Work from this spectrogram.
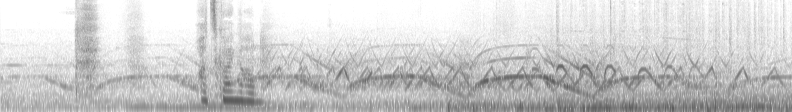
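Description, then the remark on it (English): Several police car sirens wail at once as the cars wind through the streets of Kingswood, their rising and falling tones overlapping and growing steadily louder over a low traffic rumble, with a voice briefly speaking near the start. “We follow the police cars winding through the streets of Kingswood.”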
